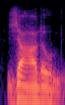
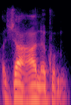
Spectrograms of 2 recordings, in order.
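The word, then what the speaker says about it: جعلكم: J, ja'alakum, ils ne disent pas ja'alakum. Ouais, ja'alakum, ils disent ja'alahum, ja'alakum. Certes, l'écart ou la différence de prononciation est faible, mais quelqu'un qui t'écoute bien, il sait si tu prononces exactement ou pas.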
